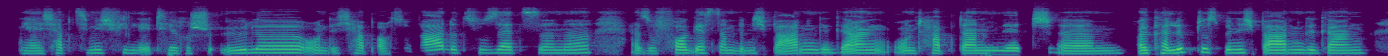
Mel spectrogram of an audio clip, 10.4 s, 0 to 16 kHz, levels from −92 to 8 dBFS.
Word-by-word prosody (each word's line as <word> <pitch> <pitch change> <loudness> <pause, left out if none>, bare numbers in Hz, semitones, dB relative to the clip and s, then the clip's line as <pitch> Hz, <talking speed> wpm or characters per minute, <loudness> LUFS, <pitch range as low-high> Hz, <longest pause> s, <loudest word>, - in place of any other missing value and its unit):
Ja, 175 -1 -5
ich 175 +2 -5
habe 190 - -3
ziemlich 210 +1 -2
viele 205 -3 -6
ätherische 180 -1 0
Öle 220 +2 +1
und 185 -1 -3
ich 195 +1 -6
habe 175 - -4
auch 170 - -2
so - - -15
Badezusätze, 205 0 0
ne? 205 +3 -3 0.3
Also 175 - -3
vorgestern 195 +1 0
bin - - -5
ich 185 - -3
baden 210 +4 +2
gegangen 215 -2 +1
und 180 +1 -4
habe 185 - +1
dann 180 0 +3
mit, 175 +7 +1
ähm, 170 +2 -2
Eukalyptus 225 +6 +4
bin 215 -1 0
ich 220 -4 0
baden 200 +1 +5
gegangen. 190 0 0
195 Hz, 175 wpm, -26 LUFS, 185-210 Hz, 0.3 s, baden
